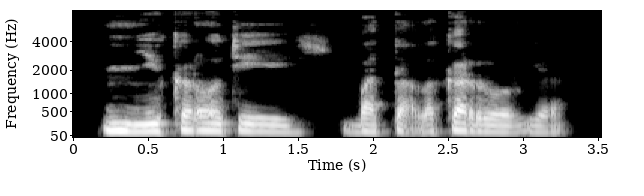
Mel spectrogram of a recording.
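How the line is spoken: Stern rebuke. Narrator (Russian): строго одернул его монах

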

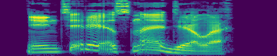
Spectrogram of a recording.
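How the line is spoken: Weak voice. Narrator (Russian): слабым голосом отозвался

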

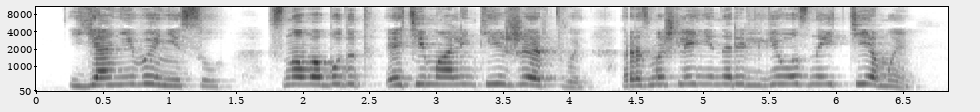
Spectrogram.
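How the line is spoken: Sudden loud hysterical shout. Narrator (Russian): вдруг я громко, истерически крикнула

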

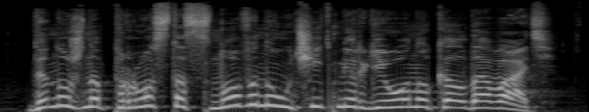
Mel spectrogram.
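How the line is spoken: Worked-up shouting. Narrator (Russian): разошелся настолько, что кричал эти слова сам

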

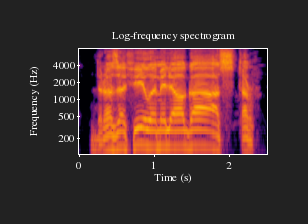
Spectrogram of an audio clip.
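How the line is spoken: Creaky old voice. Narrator (Russian): проскрипел батя

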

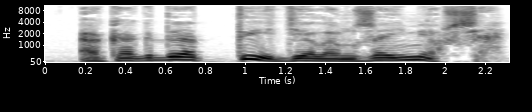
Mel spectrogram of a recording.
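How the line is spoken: Stern question. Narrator (Russian): строго спросил Демченко у Тимофея

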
